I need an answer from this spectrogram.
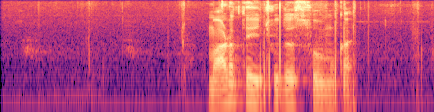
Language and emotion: Russian, neutral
